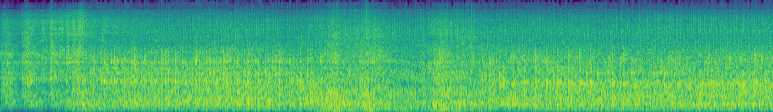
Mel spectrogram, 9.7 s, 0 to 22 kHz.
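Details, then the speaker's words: 1994 Ford/New Holland 1715 compact tractor diesel after a frozen-clutch replacement and new tie rod ends: it cranks, catches quickly and settles into a steady, even idle with no knocking or squealing. "we're here looking for things nice and quiet"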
